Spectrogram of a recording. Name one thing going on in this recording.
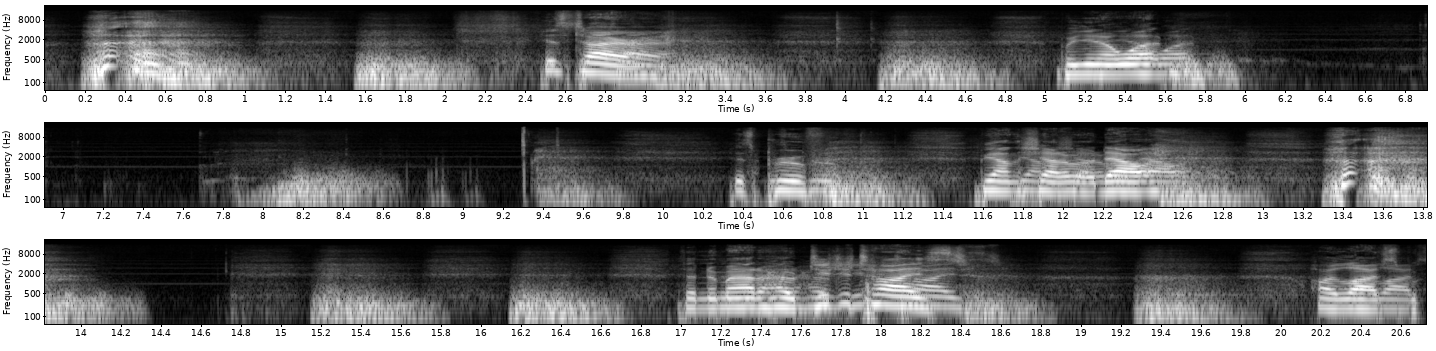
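A man talks with animation close to a microphone, in a small echoing room.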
